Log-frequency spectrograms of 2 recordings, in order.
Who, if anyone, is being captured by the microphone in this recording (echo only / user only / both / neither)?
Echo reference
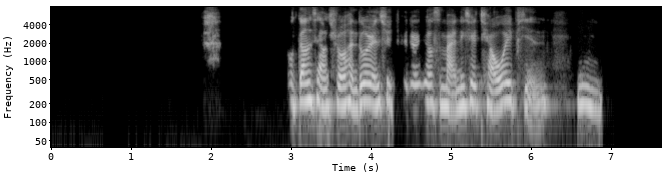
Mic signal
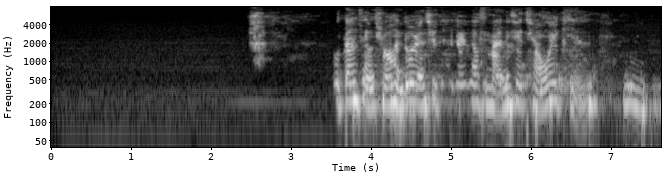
echo only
